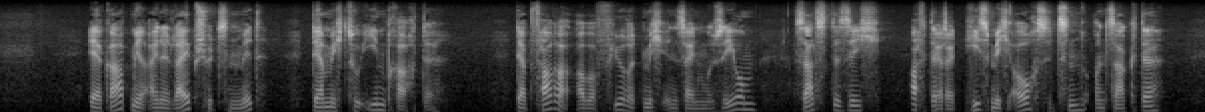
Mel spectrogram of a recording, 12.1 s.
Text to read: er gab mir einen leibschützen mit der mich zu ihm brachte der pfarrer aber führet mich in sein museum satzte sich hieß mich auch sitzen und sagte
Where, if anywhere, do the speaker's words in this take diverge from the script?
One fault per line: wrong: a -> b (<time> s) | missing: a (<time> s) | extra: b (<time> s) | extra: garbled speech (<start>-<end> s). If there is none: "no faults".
extra: garbled speech (9.1-9.5 s)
